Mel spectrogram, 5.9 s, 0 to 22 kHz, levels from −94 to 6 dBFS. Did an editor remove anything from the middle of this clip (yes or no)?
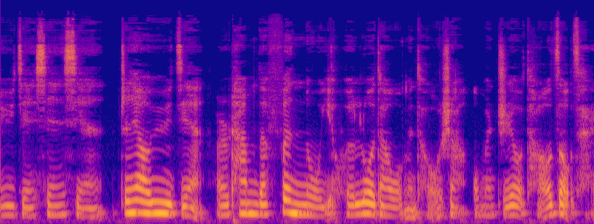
yes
